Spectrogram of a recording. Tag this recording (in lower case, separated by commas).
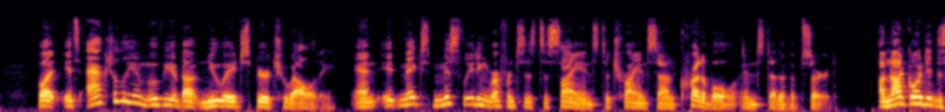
speech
